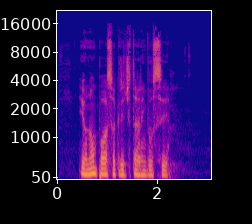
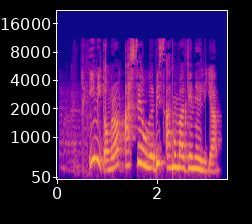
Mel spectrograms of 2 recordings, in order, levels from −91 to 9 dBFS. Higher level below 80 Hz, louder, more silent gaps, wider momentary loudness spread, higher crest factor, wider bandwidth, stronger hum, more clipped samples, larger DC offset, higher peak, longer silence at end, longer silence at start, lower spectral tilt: first, -50 dBFS vs -58 dBFS; second, -24 LUFS vs -12 LUFS; neither; about the same, 8 LU vs 6 LU; about the same, 16 dB vs 12 dB; first, 15 kHz vs 11.5 kHz; neither; neither; neither; second, -8 dBFS vs 0 dBFS; first, 0.85 s vs 0.2 s; about the same, 0.45 s vs 0.5 s; first, -5.5 dB/octave vs -4 dB/octave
